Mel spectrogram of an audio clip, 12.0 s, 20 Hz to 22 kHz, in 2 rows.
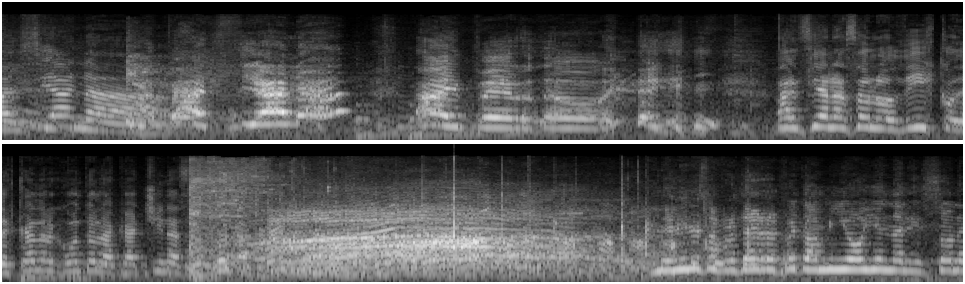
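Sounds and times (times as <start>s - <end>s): audience laughing and shouting: 7.5s - 11.1s.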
